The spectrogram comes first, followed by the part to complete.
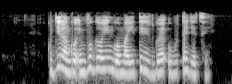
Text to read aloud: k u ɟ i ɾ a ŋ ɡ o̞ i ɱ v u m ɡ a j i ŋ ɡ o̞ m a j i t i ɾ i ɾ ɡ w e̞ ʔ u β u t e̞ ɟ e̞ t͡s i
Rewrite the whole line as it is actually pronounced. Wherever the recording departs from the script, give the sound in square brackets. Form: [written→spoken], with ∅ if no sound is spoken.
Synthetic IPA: k u ɟ i ɾ a ŋ ɡ o̞ i ɱ v u [m→∅] ɡ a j i ŋ ɡ o̞ m a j i t i ɾ i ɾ ɡ w e̞ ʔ u β u t e̞ ɟ e̞ t͡s i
